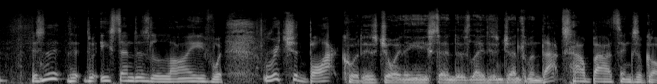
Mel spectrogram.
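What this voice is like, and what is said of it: Usual voice. Nothing is said of it.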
